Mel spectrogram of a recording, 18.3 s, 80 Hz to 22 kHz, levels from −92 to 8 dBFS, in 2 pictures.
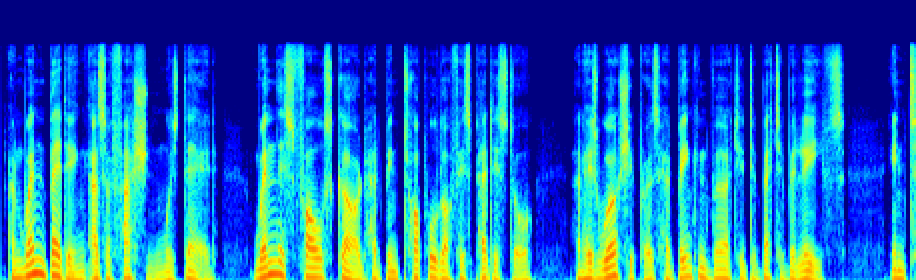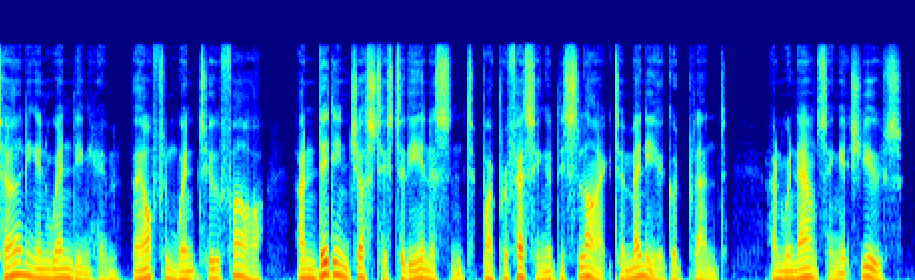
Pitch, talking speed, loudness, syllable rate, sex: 115 Hz, 185 wpm, -21 LUFS, 5.3 syllables/s, male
